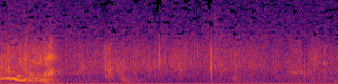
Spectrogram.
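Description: A dog gives a brief high whimper at the very start, then only faint rustling and quiet background noise follow.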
